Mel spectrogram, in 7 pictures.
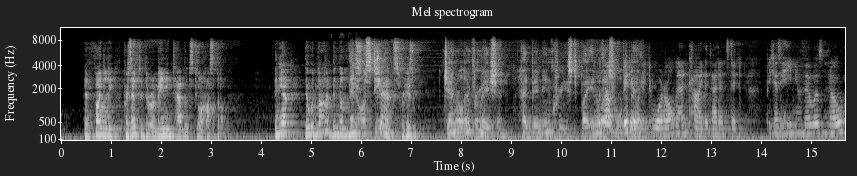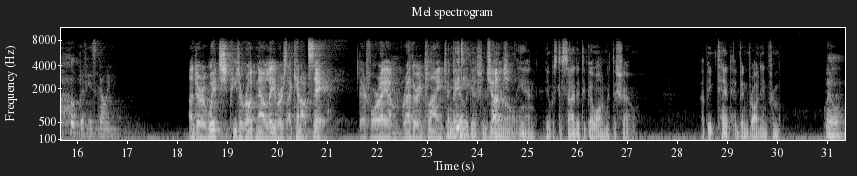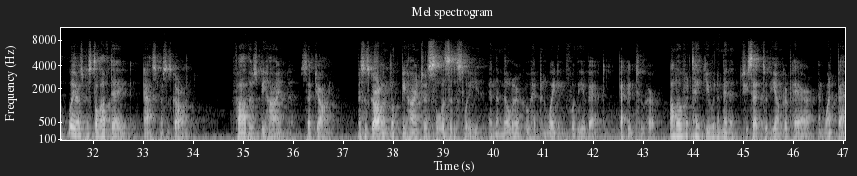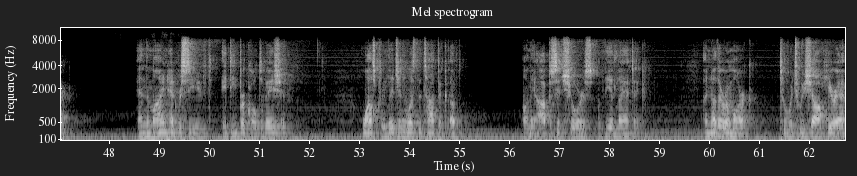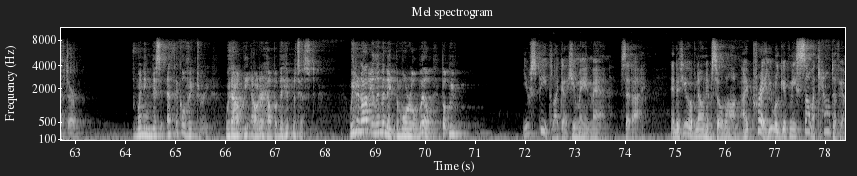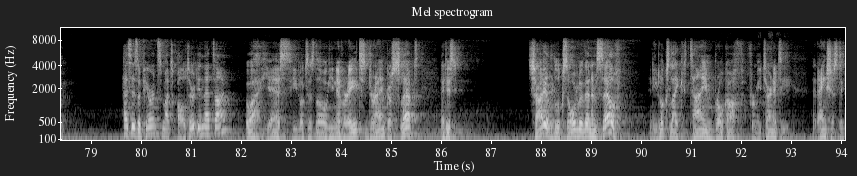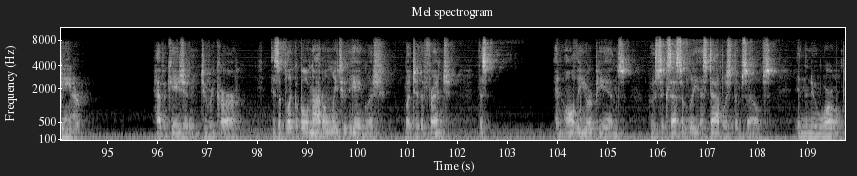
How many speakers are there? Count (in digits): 6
